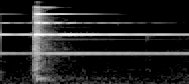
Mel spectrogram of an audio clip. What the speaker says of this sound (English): The bell is okay though.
